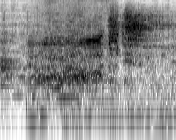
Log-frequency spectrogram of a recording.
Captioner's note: bellowing; growling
